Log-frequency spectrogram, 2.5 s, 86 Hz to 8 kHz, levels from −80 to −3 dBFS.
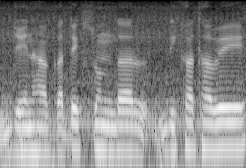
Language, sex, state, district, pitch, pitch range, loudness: Chhattisgarhi, male, Chhattisgarh, Rajnandgaon, 135 Hz, 130-145 Hz, -15 LUFS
